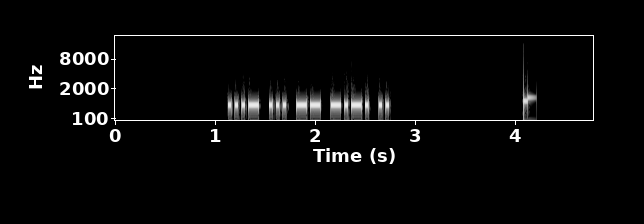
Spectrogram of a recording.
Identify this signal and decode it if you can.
Morse code, heard as a keyed tone, about 36 wpm, 700 Hz. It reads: VSMCI
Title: Code Groups - 5 Letter:Numbers - 35wpm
